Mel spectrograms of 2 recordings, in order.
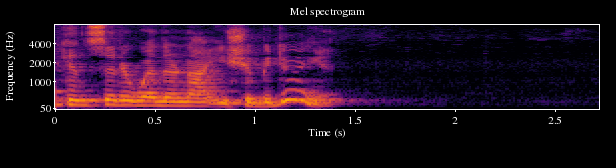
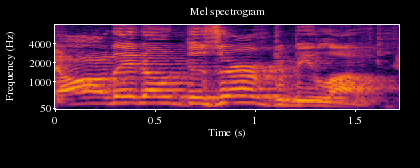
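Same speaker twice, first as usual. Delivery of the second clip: mock scoffing objector, pitched much higher; dismissive objection; 10 semitones higher than usual. Preacher mimicking a listener who scorns outsiders, mock scoffing. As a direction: toss it off like a scornful churchgoer.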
